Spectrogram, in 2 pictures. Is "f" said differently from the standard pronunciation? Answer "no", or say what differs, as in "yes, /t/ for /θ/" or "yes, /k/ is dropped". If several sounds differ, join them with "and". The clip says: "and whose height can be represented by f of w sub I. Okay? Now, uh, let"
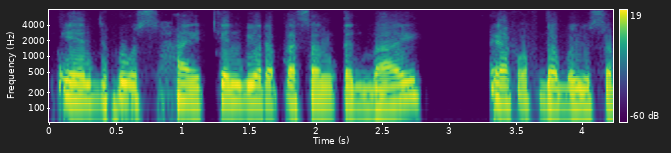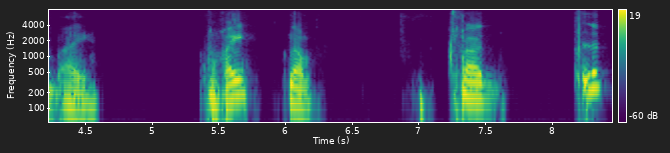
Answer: no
